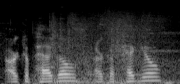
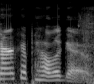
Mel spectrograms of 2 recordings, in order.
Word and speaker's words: archipelago: Archipelago? How do you say that? It's an archipelago, Growl. Archipelago, yeah. It's so much easier to say than it is to read.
